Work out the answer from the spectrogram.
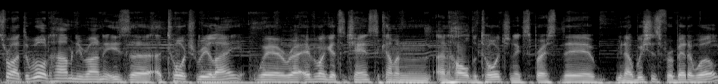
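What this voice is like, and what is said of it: Australian accent. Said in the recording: “is that Aussie accent? ... You've got the Aussie twang going on there.”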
